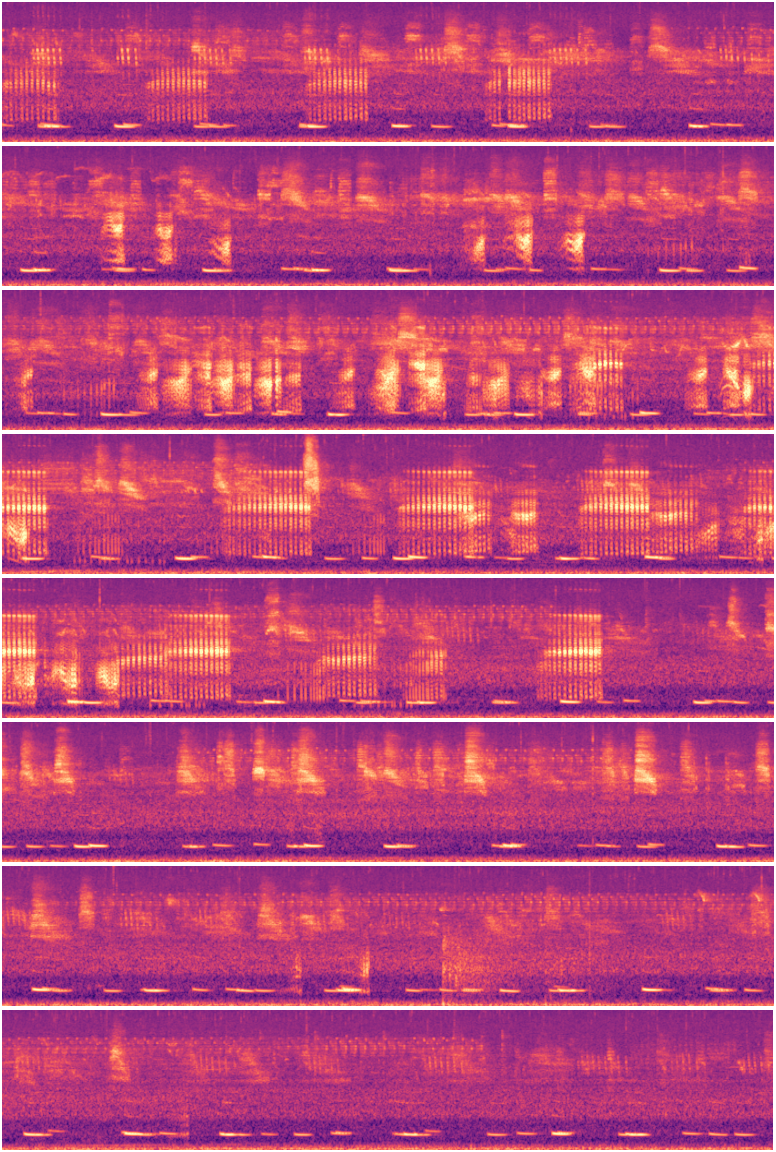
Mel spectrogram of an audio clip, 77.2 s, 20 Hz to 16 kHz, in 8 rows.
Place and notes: ROD Bażant, Aleja Spacerowa, Siemianowice Śląskie - firebelly toads, shots
small pond, nature reserve, the gentle sound of fire-bellied toads (Bombina bombina), a River warbler, unavoidable shooting from nearby, surrounding traffic drone
(Sony PCM D50, DPA4060)
Siemianowice Śląskie, Poland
